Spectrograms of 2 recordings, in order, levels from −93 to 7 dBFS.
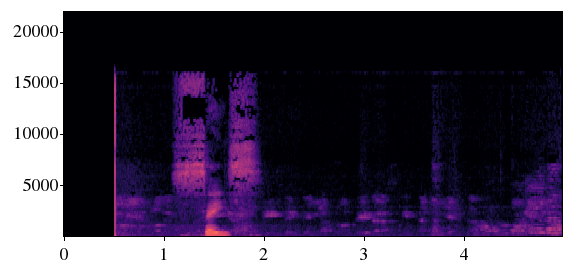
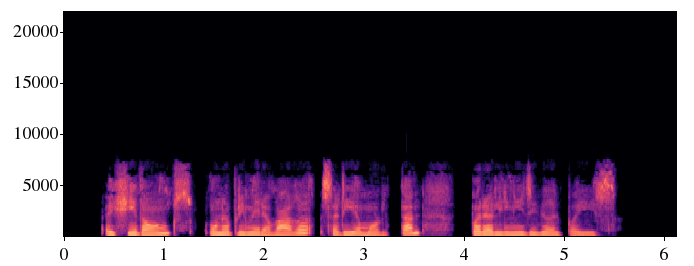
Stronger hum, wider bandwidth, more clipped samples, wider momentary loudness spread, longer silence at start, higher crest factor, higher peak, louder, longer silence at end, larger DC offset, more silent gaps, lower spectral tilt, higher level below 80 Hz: neither; first, 16.5 kHz vs 7.4 kHz; neither; first, 28 LU vs 9 LU; about the same, 0.5 s vs 0.45 s; first, 38 dB vs 16 dB; about the same, -2 dBFS vs 0 dBFS; second, -34 LUFS vs -16 LUFS; second, 0 s vs 0.6 s; neither; second, none vs 1.33-1.41 s, 2.52-2.57 s, 3.27-3.37 s, 3.92-4.08 s, 5.00-5.05 s; second, -3 dB/octave vs -5 dB/octave; second, -70 dBFS vs -62 dBFS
